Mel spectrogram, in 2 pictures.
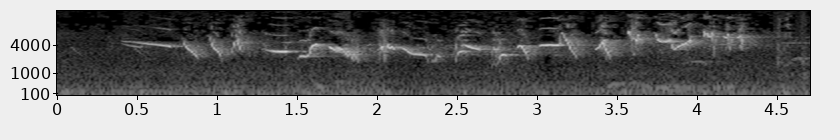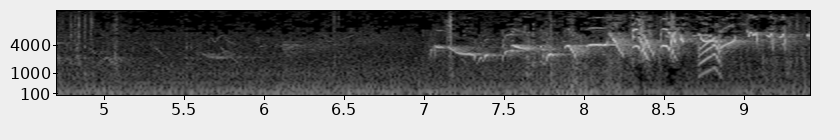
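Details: Pet female oriental magpie-robin singing to stimulate males: two long bursts of fast, varied chattering whistles with a quiet stretch between them.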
